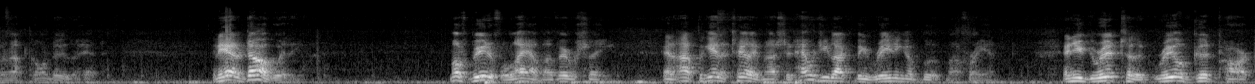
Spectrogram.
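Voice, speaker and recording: A man's voice: mid-range voice, a bit bright, rough recording. A man, a street rodder giving an earnest, folksy evangelistic testimony and often repeating words as he goes. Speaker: street rodder sharing his faith.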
